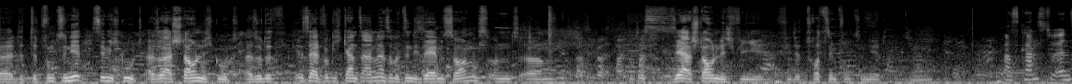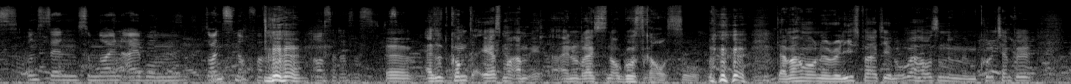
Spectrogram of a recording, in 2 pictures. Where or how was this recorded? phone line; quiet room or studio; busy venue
busy venue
